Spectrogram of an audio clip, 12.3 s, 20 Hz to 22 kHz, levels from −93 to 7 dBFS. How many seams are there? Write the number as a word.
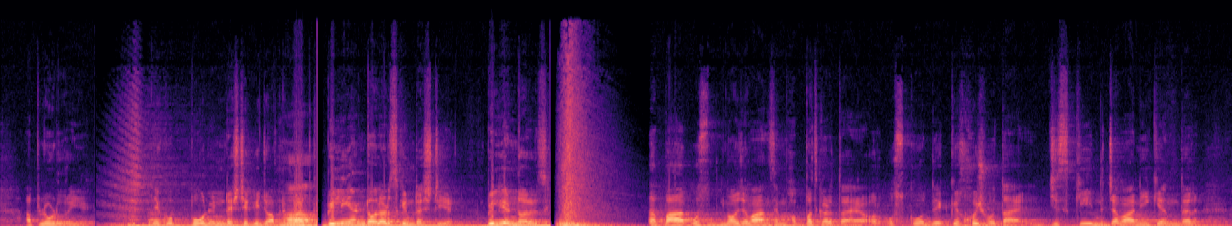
two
